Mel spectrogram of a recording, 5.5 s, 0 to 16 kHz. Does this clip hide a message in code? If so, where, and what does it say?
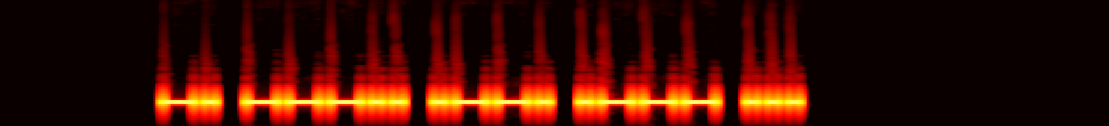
Yes: Morse code from 0.8 to 4.0 s, heard as a keyed tone, about 22 wpm, 700 Hz. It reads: N8PJS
